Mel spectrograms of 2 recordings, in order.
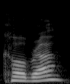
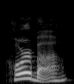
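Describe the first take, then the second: First: The B sound comes before the R sound. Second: The R sound comes before the B sound. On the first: The speaker calls it wrong. "not Cobra" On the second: The speaker calls it right. "Corba, thank you"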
